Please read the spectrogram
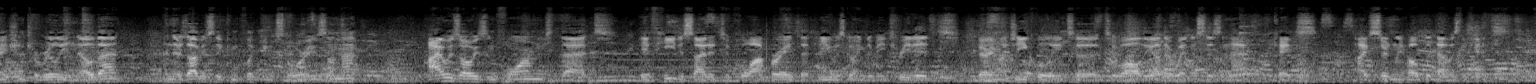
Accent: United States; listen, I'm an American, he's a Canadian.

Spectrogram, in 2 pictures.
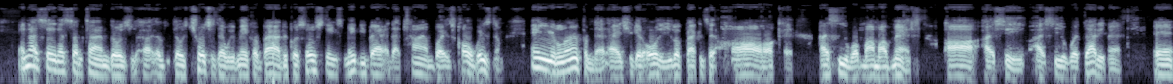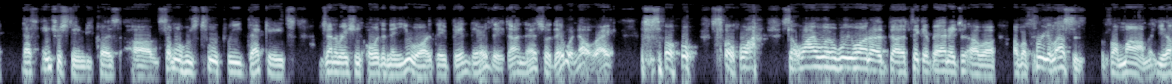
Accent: New Haven, Connecticut, United States; I grew up in, it's interesting because I grew up in New Haven. We were like all over the place on Howard Avenue. We were over on Grand Avenue. We were in City Point, Washington Avenue, the Hill, yay for the Hill.

